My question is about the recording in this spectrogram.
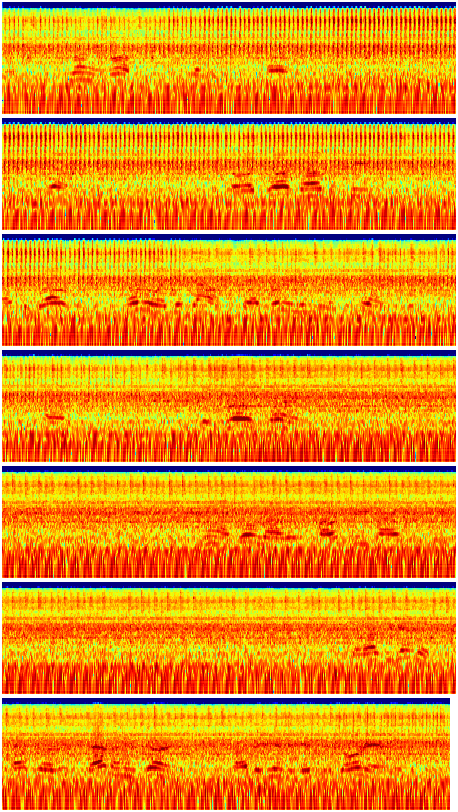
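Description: Open-cockpit biplane's piston engine running at low power while the plane taxis, with wind on the microphone. About halfway through, the engine note drops lower and gets slightly louder.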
